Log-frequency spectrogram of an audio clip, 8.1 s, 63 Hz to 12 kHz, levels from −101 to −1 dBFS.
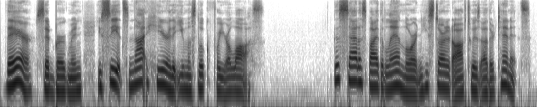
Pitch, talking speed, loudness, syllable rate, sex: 160 Hz, 200 wpm, -18 LUFS, 5.5 syllables/s, female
